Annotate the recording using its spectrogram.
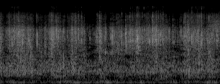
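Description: Clear plastic garment bag crinkling and crackling as it is handled and pulled open, a dense run of small crackles with no pauses.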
